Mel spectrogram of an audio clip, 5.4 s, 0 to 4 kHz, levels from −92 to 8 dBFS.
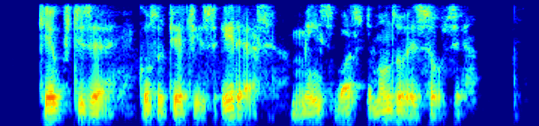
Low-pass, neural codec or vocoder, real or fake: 3.6 kHz; none; real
